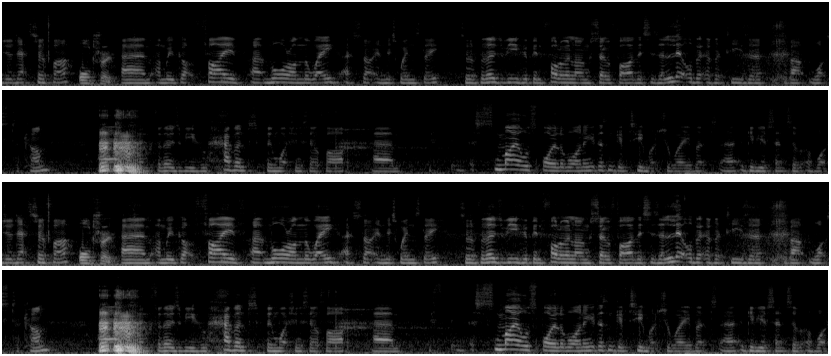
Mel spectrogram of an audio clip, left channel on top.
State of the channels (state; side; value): quieter; left; 4.8 dB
